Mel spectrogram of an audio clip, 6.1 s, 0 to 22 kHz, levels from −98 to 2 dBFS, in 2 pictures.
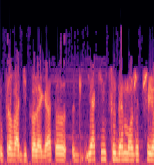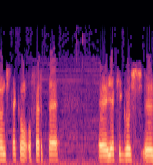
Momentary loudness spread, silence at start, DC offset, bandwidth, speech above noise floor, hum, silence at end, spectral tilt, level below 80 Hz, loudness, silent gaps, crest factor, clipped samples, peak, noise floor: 6 LU; 0 s; under 0.1%; 11.5 kHz; 28 dB; none; 0 s; -7 dB/octave; -42 dBFS; -12 LUFS; none; 12 dB; under 0.1%; 0 dBFS; -39 dBFS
